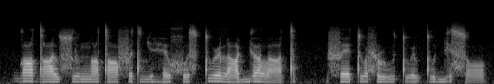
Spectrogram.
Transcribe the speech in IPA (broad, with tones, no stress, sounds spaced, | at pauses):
ɡ ɔ˦ dˤ ɑ˧ l sʷ ə˦ l n ʌ˦˨ tˤ ə˞˧ f ə˦ t ʎ ɪ˧ ɦ ɛ˨ χʷ ʌ˨ s tʷ ə˞˦ l ɑ˨ bʲ ʌ˦ lˠ ɑ˨ t | f ɛ˧ t u˧ ħ ɭ u˨˦ tʷ ə˞˨ l tʷ ɪ˧ bʲ ə˦ s ɔ˨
